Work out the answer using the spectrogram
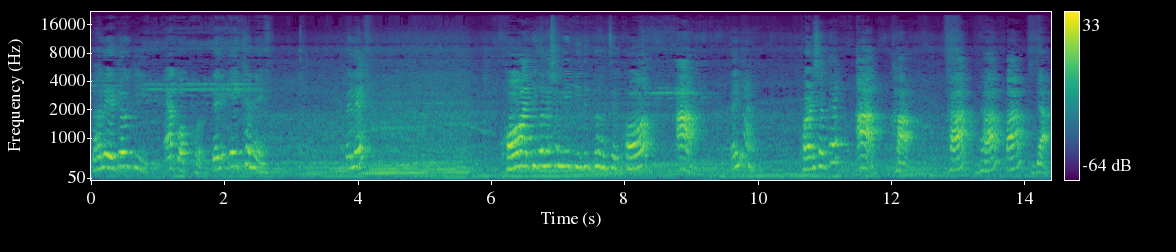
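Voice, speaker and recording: Female teacher, high voice, repetitive questioning style, distant mic in an echoey room. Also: slow, long pauses, noisy background. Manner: repeats and asks rhetorical questions. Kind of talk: online grammar lesson.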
